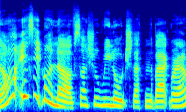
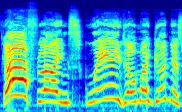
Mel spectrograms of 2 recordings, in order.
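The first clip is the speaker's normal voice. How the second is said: high, loud, slow hail; loud drawn welcome; 8 semitones higher, 13 dB louder, slower than usual. Pretend. Streamer hails a viewer with a loud drawn-out call. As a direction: call the name out long and loud.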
